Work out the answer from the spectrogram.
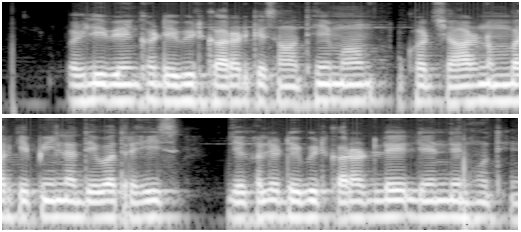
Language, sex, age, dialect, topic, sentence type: Chhattisgarhi, male, 18-24, Western/Budati/Khatahi, banking, statement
